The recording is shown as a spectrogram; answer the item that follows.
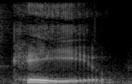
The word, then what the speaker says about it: Kyiv: So I have to kind of mentally stop for a second and make it doubly clear that it's Kyiv.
